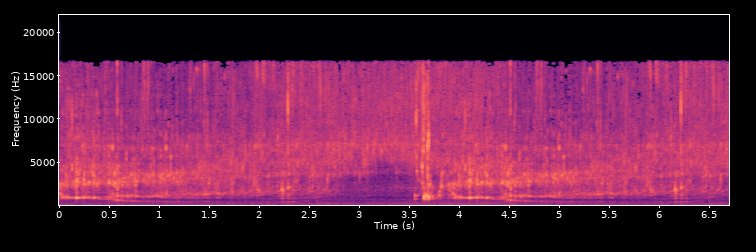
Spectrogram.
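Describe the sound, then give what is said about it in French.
Sparkling water poured into a glass at an aperitif gives a steady fizzing, splashing hiss throughout, with a brief sharp tick midway. “Qui veut du champagne? Personne? Ah bon? Alma et Monique veulent un verre d'eau gazeuse.”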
